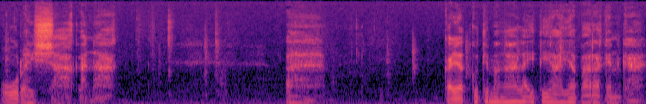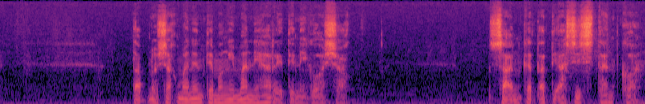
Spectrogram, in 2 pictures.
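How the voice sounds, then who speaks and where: Deep-voiced gentle father, played by a man. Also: measured pace, long pauses, a little hiss or hum. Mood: gentle, consoling. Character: gentle widowed father consoling his young child. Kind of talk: Ilocano radio drama acting.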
